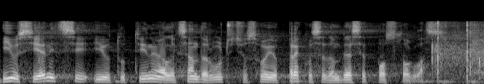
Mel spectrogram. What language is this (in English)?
Serbian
